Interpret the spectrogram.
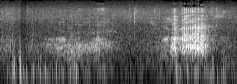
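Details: Courting scarlet macaws on the Osa Peninsula at Playa Blanca, La Palma, Costa Rica. Softer raspy notes give way to a loud, coarse, drawn-out screech near the end, with faint low rustling throughout.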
